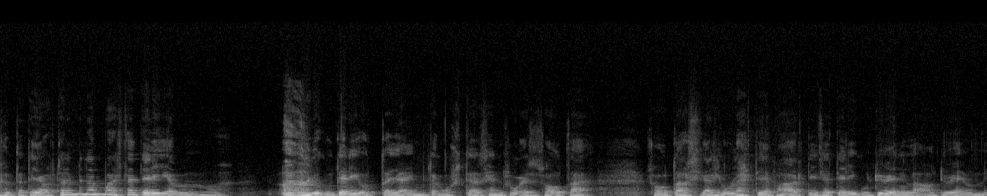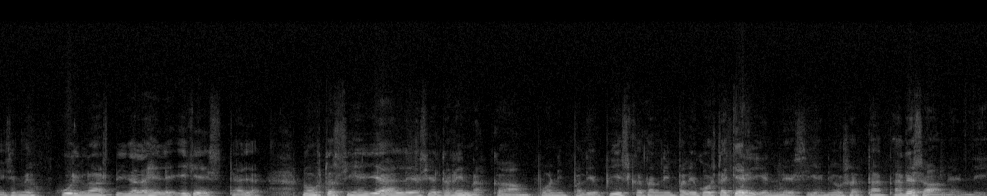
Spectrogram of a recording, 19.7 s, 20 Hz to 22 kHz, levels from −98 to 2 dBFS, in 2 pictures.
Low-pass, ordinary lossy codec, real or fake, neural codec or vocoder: 19.8 kHz; none; real; none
